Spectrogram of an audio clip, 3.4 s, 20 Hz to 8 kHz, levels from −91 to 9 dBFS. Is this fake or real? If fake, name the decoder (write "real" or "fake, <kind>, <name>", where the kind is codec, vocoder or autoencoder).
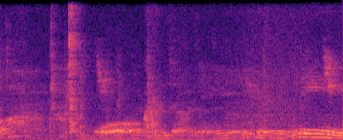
real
